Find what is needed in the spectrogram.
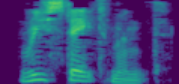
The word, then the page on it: restatement: rı’steıtmənt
